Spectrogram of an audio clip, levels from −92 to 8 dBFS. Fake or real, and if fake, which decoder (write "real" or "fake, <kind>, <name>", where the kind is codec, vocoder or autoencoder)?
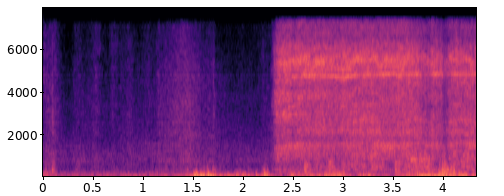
fake, vocoder, Vocos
